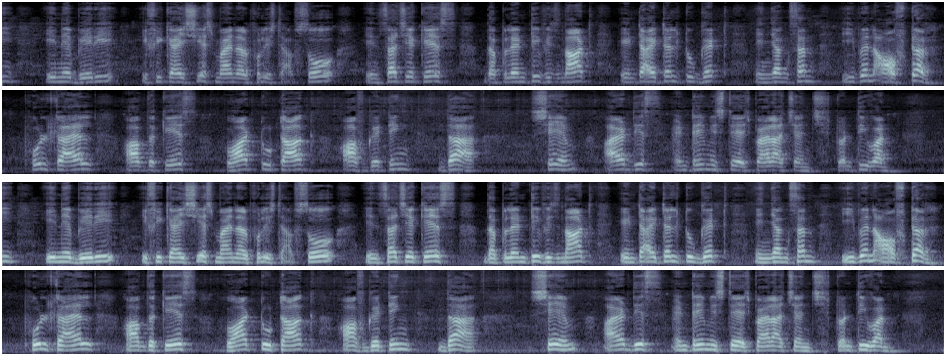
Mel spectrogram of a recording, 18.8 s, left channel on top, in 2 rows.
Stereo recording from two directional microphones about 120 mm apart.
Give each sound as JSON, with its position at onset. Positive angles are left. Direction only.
{"t": 0.0, "sound": "speech", "side_deg": -35}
